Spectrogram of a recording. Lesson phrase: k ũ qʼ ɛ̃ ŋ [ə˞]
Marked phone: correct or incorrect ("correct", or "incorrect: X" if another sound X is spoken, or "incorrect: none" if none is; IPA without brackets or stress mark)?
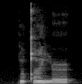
correct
